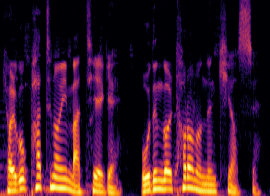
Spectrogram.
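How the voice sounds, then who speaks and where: A man narrating a drama recap in a brisk, scripted storytelling voice. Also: medium pitch, very animated. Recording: narration over loud background music.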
